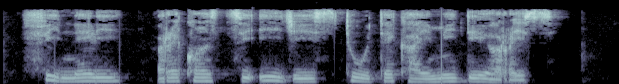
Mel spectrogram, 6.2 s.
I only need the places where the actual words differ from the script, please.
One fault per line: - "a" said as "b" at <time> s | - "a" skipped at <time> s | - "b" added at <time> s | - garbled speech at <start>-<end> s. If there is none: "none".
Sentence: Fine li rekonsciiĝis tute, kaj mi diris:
none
